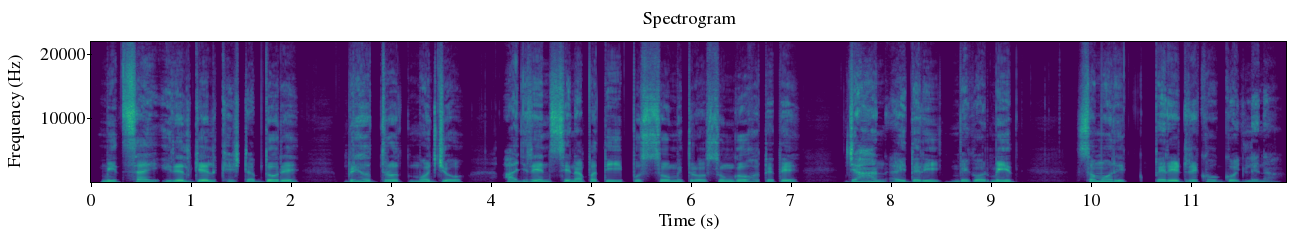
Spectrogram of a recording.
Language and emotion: Santali, neutral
